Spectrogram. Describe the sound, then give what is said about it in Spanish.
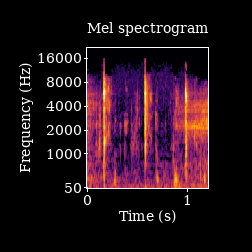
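Crunchy chewing of a flauta loaf of bread, with three sharp bite-like crackles spaced evenly over a bit more than a second, no talking. “Y las flautas de pan se comen.”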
